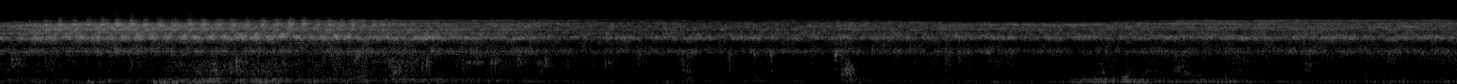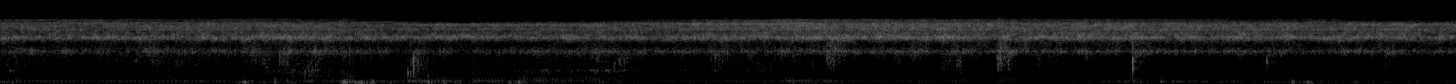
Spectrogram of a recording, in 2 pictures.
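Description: Steady high-pitched insect chorus, with scattered faint clicks and rustles.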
